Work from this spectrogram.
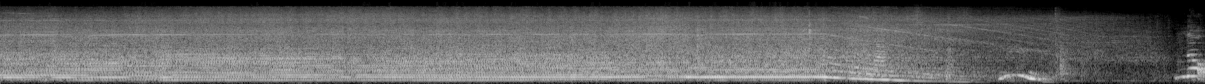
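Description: A Dirt Devil vacuum cleaner runs on carpet with a loud, steady whining motor drone. Near the end its pitch sinks as it powers down, followed by brief clunks and bumps.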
